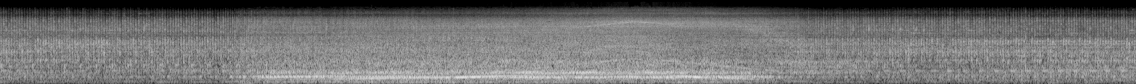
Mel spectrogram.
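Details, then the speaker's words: Volvo diesel run on filtered waste motor oil, with an open intake, revving up and back down; a clear turbo whistle rises with the revs and fades as they drop: normal turbo spool. "it's got an open intake over here so when you done it you can hear the turbo"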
